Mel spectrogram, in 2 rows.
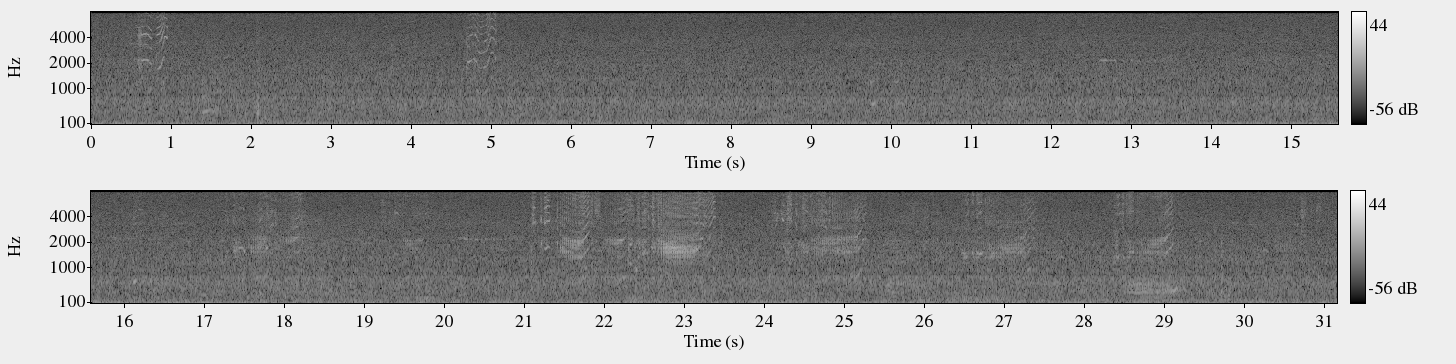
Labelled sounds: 0.5	0.8	Pacific white-sided dolphin, 2.0 to 4.6 kHz
21.4	22.3	Pacific white-sided dolphin, 1.3 to 2.8 kHz
22.7	23.1	Pacific white-sided dolphin, 1.3 to 4.2 kHz
24.4	25.3	Pacific white-sided dolphin, 1.4 to 2.8 kHz
26.9	27.2	Pacific white-sided dolphin, 1.5 to 1.8 kHz
28.8	29.1	Pacific white-sided dolphin, 1.7 to 2.6 kHz

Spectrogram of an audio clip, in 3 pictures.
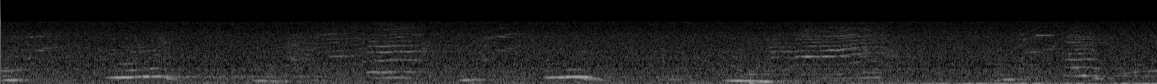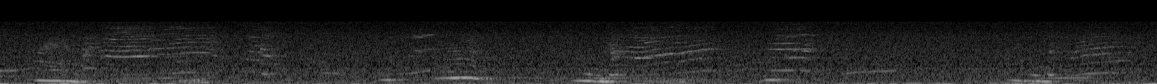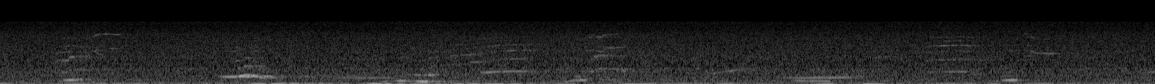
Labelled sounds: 3.2	5.1	humpback whale, 1.0 to 5.4 kHz
7.7	11.0	humpback whale, 0.80 to 5.2 kHz
11.9	13.7	humpback whale, 0.96 to 6.0 kHz
15.7	16.0	humpback whale, 1.7 to 2.0 kHz
17.7	18.8	humpback whale, 1.1 to 5.7 kHz
19.2	19.7	humpback whale, 1.7 to 5.3 kHz
22.3	22.9	humpback whale, 1.0 to 2.7 kHz
23.7	24.4	humpback whale, 1.1 to 4.2 kHz
25.5	25.8	humpback whale, 0.80 to 0.93 kHz
27.6	28.4	humpback whale, 1.2 to 2.6 kHz
32.4	32.9	humpback whale, 1.1 to 3.6 kHz
33.4	33.8	humpback whale, 1.5 to 1.8 kHz

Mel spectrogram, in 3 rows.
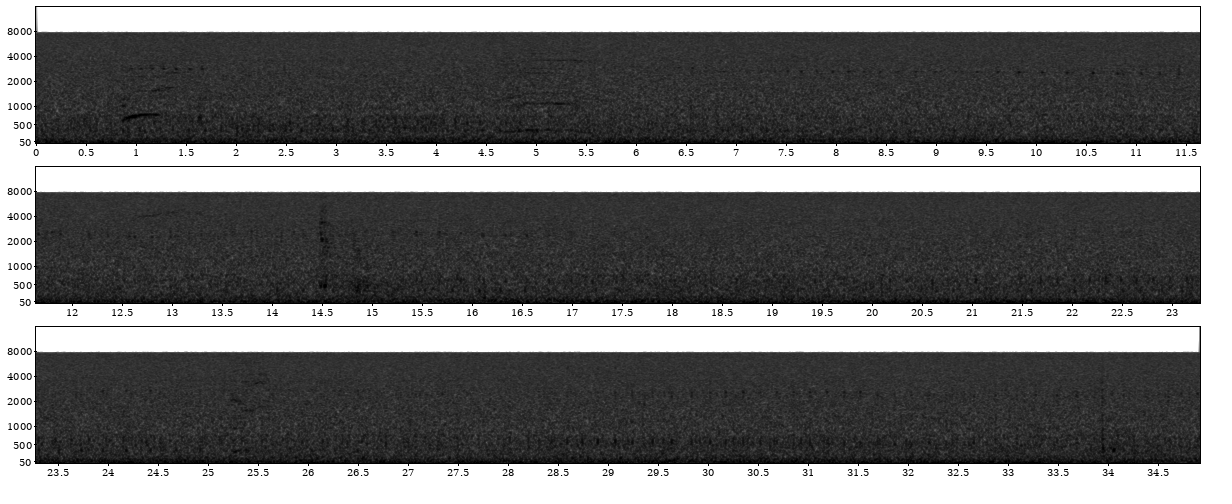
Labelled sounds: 1.0	1.3	killer whale, northern resident, G clan, 0.80 to 0.83 kHz
4.8	5.3	killer whale, northern resident, G clan, 0.99 to 1.2 kHz
12.7	12.9	killer whale, northern resident, G clan, 3.9 to 4.4 kHz
25.4	25.6	killer whale, northern resident, G clan, 1.5 to 1.8 kHz

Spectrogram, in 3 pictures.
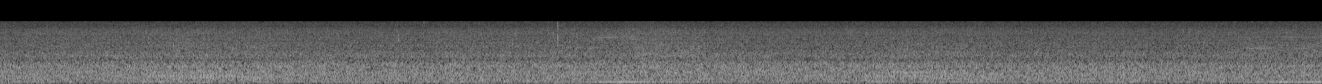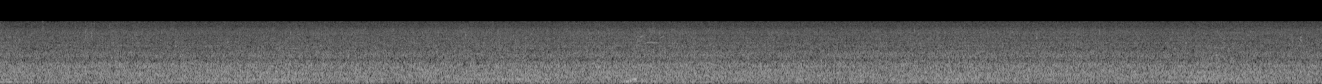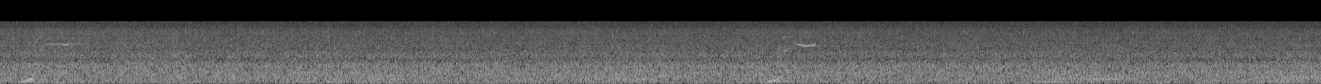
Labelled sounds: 6.0	6.2	humpback whale, 3.3 to 3.5 kHz
12.5	12.7	humpback whale, 2.0 to 2.2 kHz
26.9	27.2	humpback whale, 2.4 to 2.6 kHz
34.4	34.7	humpback whale, 2.2 to 2.7 kHz

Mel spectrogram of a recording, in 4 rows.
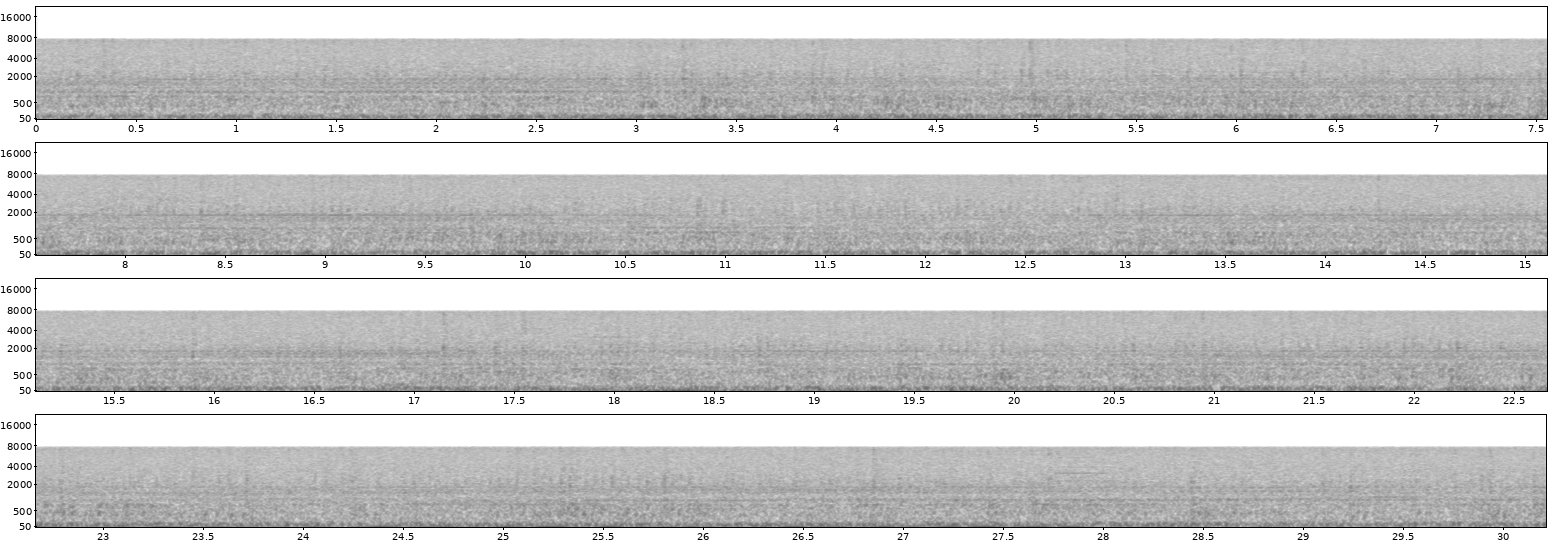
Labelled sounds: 27.7	28.0	killer whale, northern resident, G clan, call N24ii, 3.0 to 3.2 kHz

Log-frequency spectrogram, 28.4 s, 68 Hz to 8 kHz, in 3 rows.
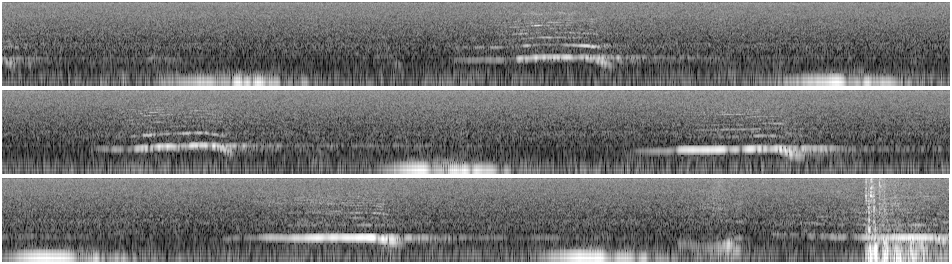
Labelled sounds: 5.3	5.7	humpback whale, 1.0 to 2.1 kHz
16.4	17.3	humpback whale, 0.80 to 2.1 kHz

